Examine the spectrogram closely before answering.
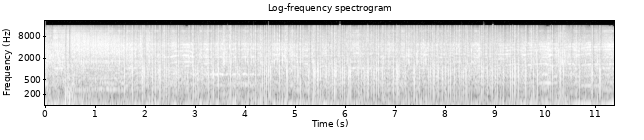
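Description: Fireworks display: a dense barrage of ground-launched comets and gold crackling shells, giving rapid continuous popping and crackling with bangs, over music.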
